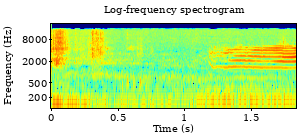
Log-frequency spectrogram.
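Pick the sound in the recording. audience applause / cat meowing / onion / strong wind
cat meowing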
